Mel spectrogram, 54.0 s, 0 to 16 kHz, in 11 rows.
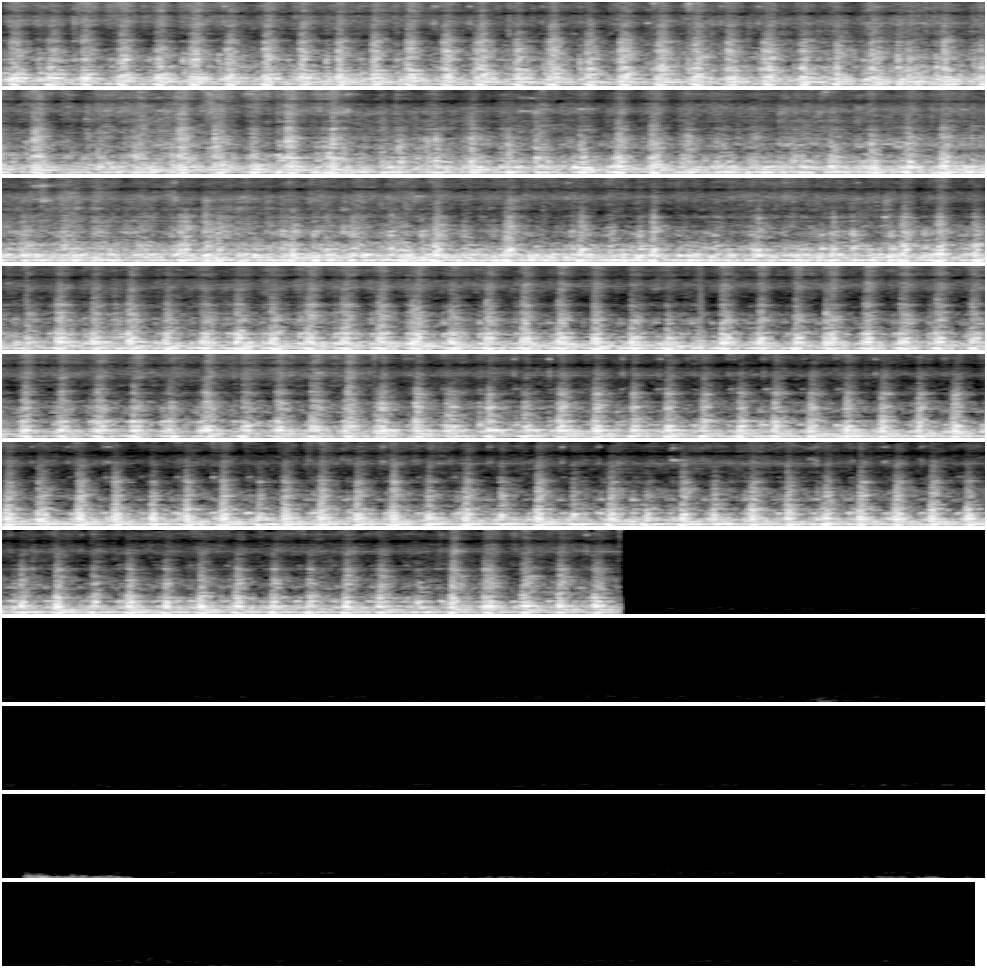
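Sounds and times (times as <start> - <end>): meat grinder motor humming: 0.0 - 32.6.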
